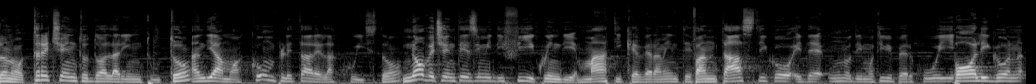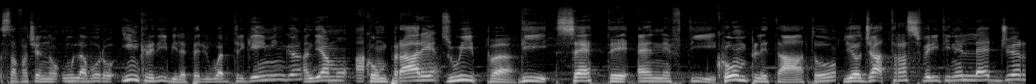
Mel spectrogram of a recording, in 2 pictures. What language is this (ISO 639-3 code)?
ita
